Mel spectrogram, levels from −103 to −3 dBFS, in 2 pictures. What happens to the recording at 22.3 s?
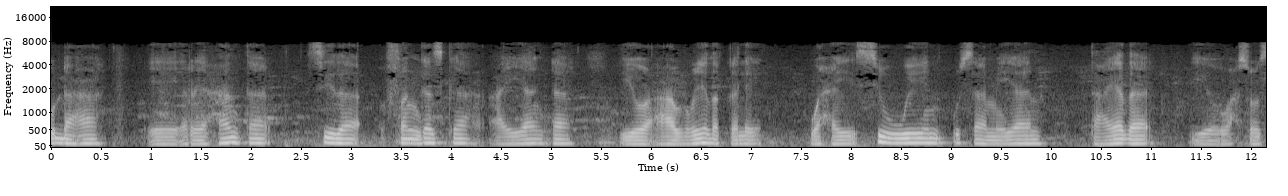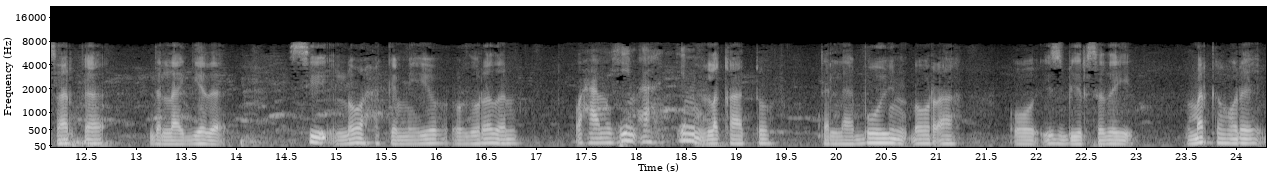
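At 22.3 s, as throughout the clip, low-delay AAC compression, likely AAC-ELD at a bitrate near 32 kbps, codes about 500 frequency lines a frame with a low-delay window, and at this low bitrate the speech turns rough and grainy with noise between the harmonics.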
